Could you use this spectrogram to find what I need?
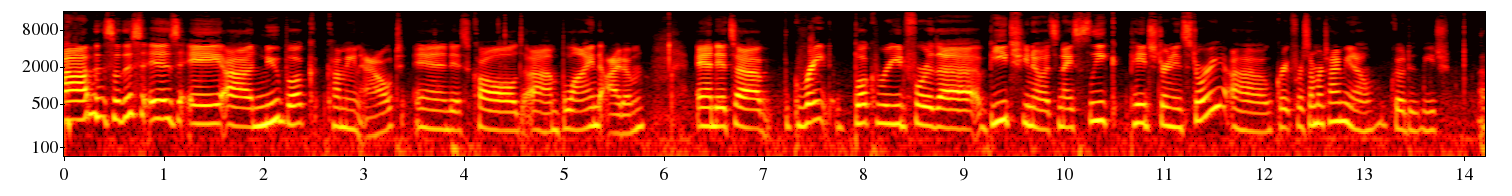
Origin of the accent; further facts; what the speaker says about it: Santa Barbara, California, United States; That's, like, my hometown.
